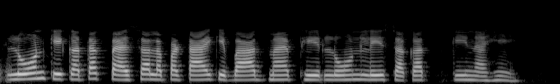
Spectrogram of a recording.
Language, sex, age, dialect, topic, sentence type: Chhattisgarhi, female, 18-24, Eastern, banking, question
